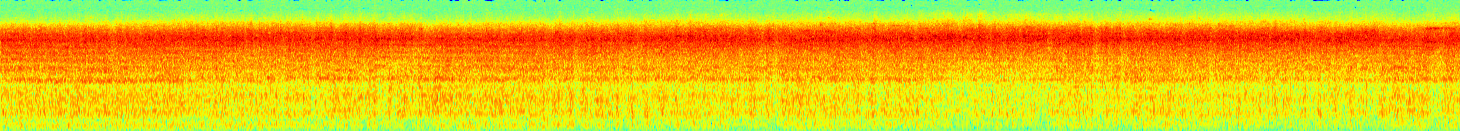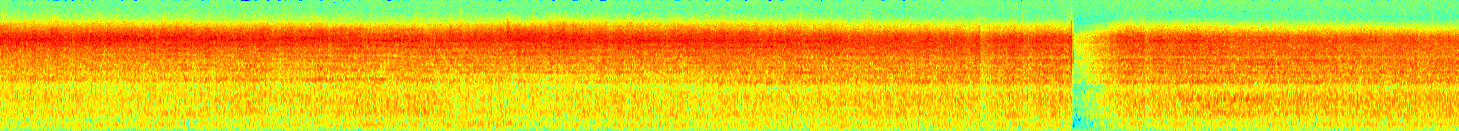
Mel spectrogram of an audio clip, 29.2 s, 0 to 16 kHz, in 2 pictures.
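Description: A freight train's open gondola wagons rolling past, a steady rumble and rattle of steel wheels on the rails. There is a brief break in the sound about 25 seconds in.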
